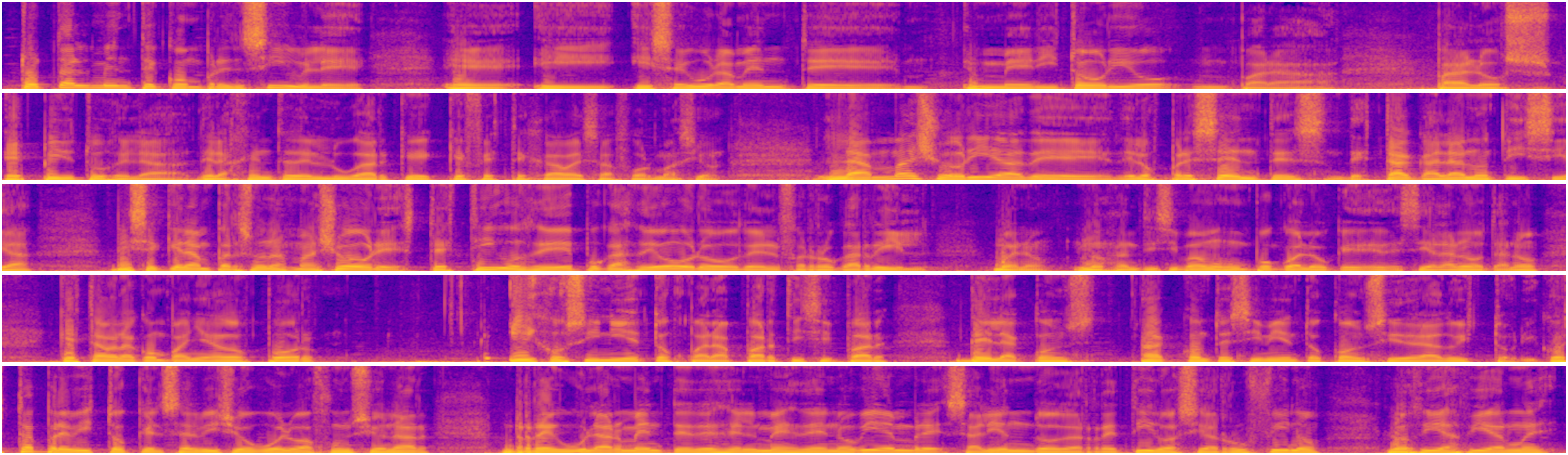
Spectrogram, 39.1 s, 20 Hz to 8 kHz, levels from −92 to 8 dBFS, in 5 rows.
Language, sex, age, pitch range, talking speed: English, male, 50-69, 105-130 Hz, 140 wpm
